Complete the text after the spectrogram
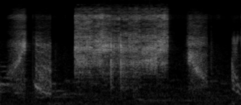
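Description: A marker scribbles rapidly across a board.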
